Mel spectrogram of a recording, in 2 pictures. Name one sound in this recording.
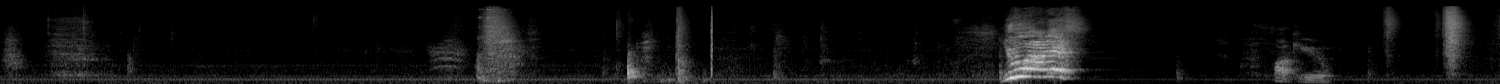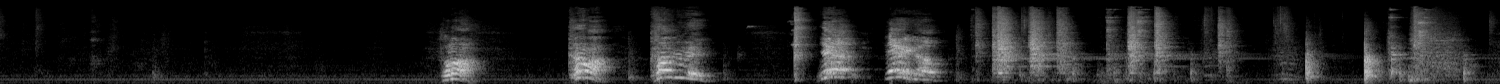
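A young man grunts with effort.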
